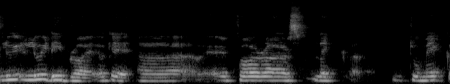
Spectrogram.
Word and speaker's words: Louis de Broglie: This is pronounced as Louis de Broglie.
